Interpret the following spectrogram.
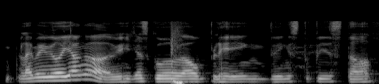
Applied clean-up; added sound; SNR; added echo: classical method WPE with log-MMSE.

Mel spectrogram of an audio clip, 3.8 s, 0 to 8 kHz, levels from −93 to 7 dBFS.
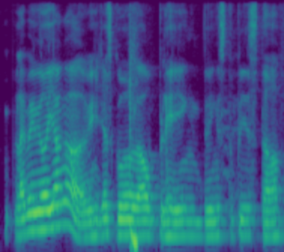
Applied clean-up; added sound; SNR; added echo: none; Thump, thud; 12 dB; reverberation time 0.4 s.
